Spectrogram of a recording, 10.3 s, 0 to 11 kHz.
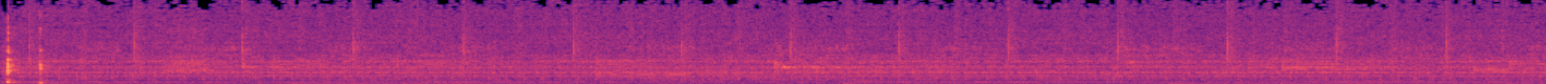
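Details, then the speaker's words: New Electric Eel Wheel 6.0 electric spinning wheel on first run: low steady motor hum with a faint rhythmic tick, fairly quiet though not as quiet as a Hansen; some audible brake-band rubbing; running normally. "you kidding it's fairly quiet would you say it's as quiet as the handset not quite"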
